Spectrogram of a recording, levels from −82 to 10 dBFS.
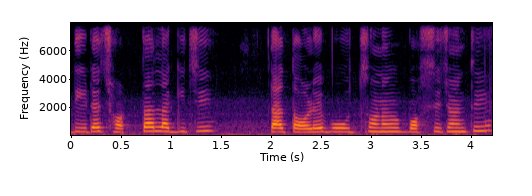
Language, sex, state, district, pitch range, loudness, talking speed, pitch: Odia, female, Odisha, Khordha, 260-285 Hz, -18 LUFS, 140 wpm, 275 Hz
